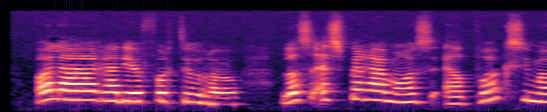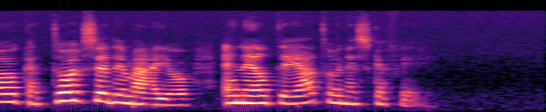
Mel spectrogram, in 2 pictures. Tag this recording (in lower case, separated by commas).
speech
